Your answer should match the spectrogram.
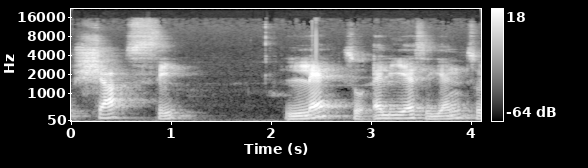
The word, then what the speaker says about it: chasse: So again, CH, so we should pronounce English SH. So SH and A, so sha. And again, ER, so A. So chasse.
